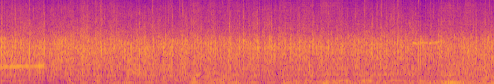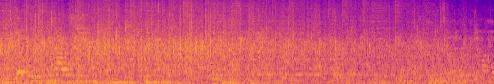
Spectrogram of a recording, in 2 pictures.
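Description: Sustained audience applause with music underneath, its low bass notes coming and going; the applause eases off over the last few seconds.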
